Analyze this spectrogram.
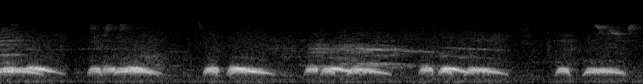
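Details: Spotted dove, "đồng thổ sấm" style call meant to stir up other wild doves, 2020. Mellow paired coos, each a clipped note followed by a drawn-out falling one, repeat steadily. A faint higher whine sounds in the background.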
